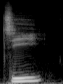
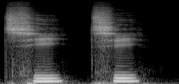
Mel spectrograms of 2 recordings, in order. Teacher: instead of d we have t t notice air is coming out t this is very similar to the russian as in yest · It's exactly the same as ji, except for a little h at the end. That represents a puff of air. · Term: qi sound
